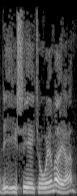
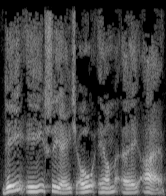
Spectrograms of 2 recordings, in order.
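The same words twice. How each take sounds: First: Letters rattled off briskly; quick spelling. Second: Slow, letter by letter; deliberate spelling. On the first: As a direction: spell it out quickly in one run. First spelling of the Greek word. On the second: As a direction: spell it out slowly so everyone can follow. Spells it again for careful looking. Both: Real, not acted.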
